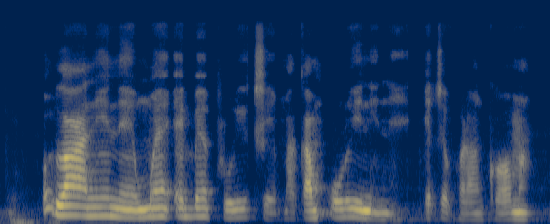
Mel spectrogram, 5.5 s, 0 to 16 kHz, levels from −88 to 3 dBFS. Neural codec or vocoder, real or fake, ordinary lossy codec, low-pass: codec, 24 kHz, 1.2 kbps, DualCodec; fake; none; 10.8 kHz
